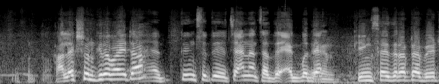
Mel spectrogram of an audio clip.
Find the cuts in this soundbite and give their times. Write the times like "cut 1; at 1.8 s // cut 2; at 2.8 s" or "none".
cut 1; at 3.2 s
